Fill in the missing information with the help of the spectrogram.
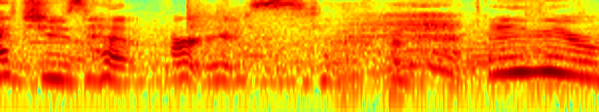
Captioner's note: laughs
